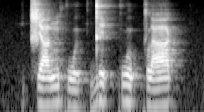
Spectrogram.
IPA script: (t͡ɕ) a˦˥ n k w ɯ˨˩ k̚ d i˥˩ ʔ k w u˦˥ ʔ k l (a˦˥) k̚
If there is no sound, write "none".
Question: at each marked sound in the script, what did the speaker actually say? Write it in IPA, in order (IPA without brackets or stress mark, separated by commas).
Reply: t͡ɕ, a˦˥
